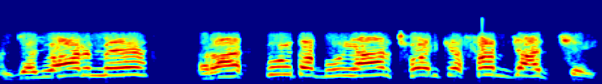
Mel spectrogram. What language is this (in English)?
Maithili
